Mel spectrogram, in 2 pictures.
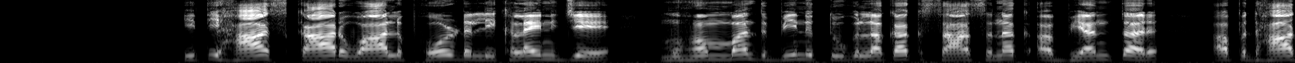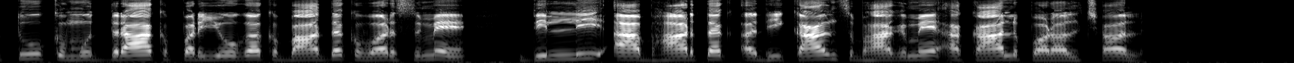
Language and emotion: Maithili, neutral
